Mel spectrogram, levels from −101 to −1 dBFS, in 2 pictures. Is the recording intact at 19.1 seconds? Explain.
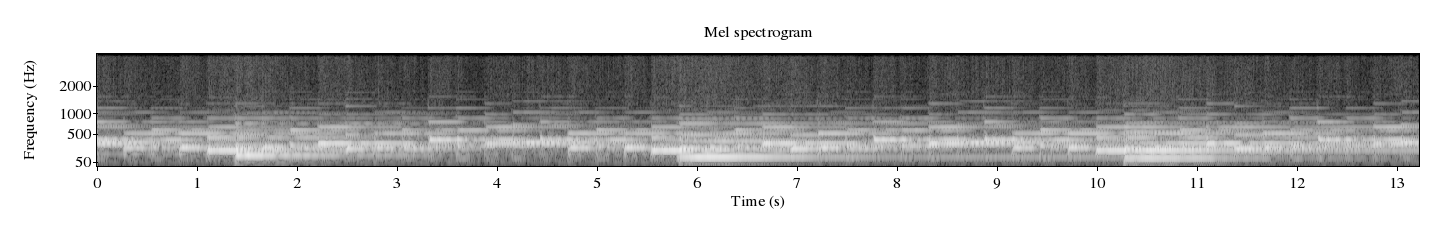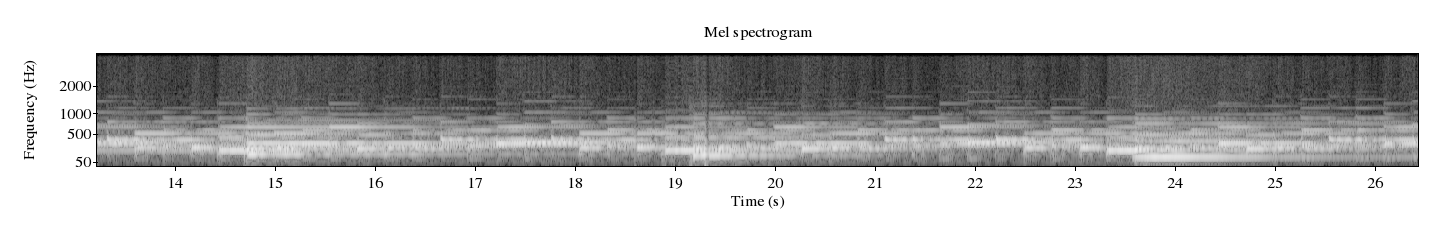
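No. At 19.1 seconds the sound is inside a stretch of repeated packet loss running from 18.6 to 19.35 s. Seven short gaps, the longest 31 ms, are each patched by extending the preceding sound, giving a choppy, robotic texture with pieces missing.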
